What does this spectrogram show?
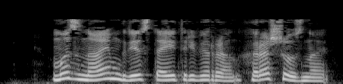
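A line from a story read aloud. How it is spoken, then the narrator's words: Plain. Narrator (Russian): сказал Джек-счастливчик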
